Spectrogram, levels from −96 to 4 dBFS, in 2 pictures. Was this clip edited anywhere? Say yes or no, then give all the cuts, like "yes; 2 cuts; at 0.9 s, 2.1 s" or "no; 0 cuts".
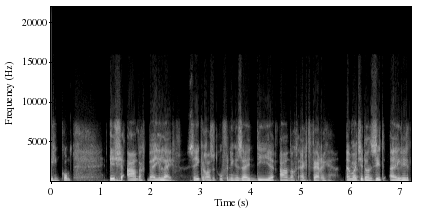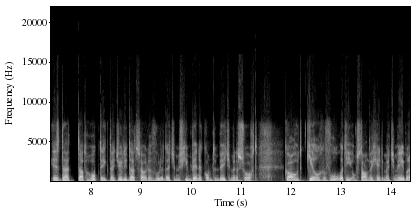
no; 0 cuts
